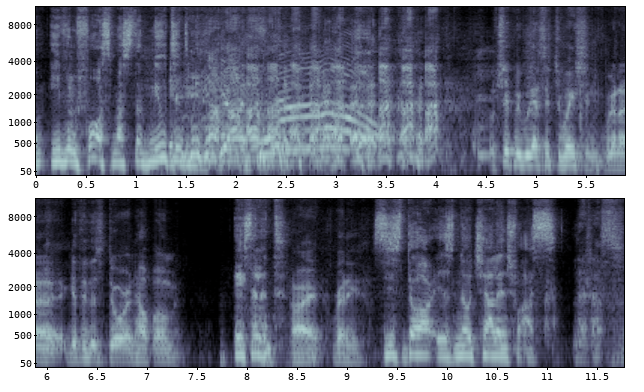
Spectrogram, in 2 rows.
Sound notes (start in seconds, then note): 1.4 laughter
